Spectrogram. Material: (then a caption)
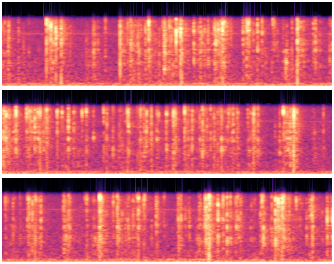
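Foil laminate. Fingernails crinkle and tap a pink laminated foil-and-plastic bath salt sachet held up by its edge. The result is a steady stream of crisp, bright crackles and quick ticking taps over a faint low hum.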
